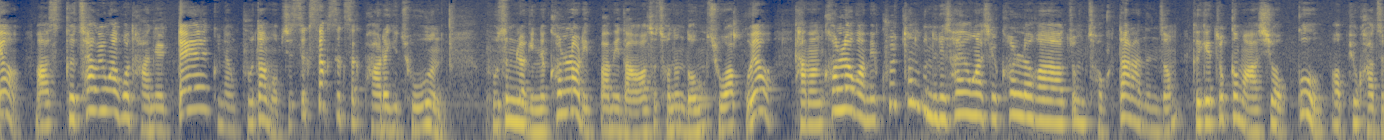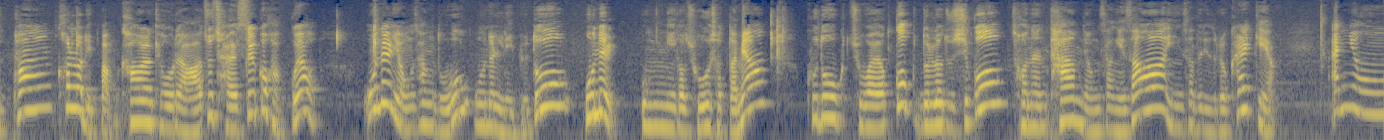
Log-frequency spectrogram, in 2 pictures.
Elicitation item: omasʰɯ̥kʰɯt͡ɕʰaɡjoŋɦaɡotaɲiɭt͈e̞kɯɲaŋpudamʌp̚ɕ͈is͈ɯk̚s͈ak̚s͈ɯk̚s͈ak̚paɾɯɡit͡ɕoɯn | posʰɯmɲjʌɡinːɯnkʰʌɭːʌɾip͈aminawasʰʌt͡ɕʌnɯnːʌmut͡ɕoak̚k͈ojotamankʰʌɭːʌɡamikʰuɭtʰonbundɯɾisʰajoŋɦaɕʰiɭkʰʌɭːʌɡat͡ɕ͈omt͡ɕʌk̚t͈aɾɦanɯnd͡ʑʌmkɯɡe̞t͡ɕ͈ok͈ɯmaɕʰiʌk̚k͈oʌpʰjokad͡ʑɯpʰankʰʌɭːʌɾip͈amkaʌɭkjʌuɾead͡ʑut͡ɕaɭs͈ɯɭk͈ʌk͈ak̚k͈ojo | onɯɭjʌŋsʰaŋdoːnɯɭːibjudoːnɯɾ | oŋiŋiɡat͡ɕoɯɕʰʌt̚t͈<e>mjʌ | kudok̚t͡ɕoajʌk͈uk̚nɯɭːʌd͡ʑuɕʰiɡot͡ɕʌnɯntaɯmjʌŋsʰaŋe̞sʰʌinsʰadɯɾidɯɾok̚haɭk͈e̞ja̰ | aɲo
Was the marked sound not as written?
yes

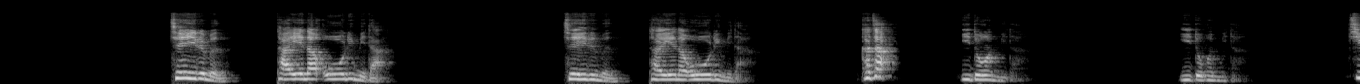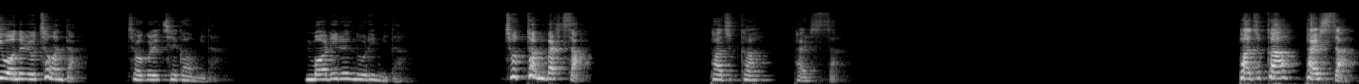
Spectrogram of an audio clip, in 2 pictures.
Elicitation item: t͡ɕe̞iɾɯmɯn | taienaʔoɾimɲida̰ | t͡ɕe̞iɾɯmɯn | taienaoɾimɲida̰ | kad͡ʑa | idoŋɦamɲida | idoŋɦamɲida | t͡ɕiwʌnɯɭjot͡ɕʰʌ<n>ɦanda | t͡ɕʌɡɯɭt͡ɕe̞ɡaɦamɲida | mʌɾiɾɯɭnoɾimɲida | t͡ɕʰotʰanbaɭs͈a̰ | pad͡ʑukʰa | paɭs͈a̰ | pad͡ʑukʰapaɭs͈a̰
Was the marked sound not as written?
yes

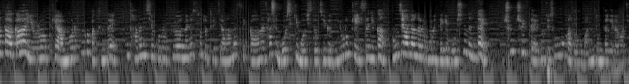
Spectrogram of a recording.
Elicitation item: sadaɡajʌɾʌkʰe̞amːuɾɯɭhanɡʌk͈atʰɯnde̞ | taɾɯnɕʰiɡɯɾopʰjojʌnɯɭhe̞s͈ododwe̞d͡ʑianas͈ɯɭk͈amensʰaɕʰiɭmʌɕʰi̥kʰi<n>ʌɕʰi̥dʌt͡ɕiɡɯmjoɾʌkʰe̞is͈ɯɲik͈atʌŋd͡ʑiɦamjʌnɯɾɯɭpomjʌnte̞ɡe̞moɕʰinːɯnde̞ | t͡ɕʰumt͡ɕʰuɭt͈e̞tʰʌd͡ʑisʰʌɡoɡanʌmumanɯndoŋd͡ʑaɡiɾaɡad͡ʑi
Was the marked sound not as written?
yes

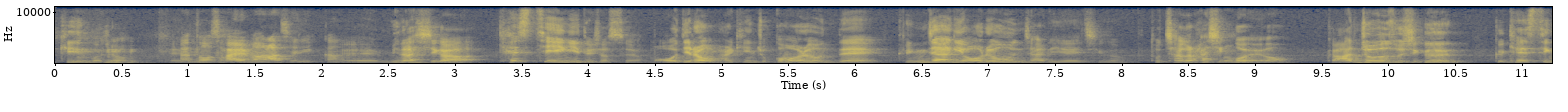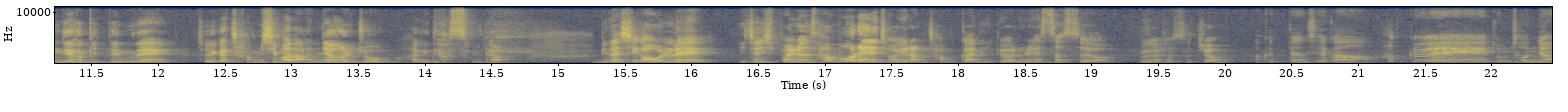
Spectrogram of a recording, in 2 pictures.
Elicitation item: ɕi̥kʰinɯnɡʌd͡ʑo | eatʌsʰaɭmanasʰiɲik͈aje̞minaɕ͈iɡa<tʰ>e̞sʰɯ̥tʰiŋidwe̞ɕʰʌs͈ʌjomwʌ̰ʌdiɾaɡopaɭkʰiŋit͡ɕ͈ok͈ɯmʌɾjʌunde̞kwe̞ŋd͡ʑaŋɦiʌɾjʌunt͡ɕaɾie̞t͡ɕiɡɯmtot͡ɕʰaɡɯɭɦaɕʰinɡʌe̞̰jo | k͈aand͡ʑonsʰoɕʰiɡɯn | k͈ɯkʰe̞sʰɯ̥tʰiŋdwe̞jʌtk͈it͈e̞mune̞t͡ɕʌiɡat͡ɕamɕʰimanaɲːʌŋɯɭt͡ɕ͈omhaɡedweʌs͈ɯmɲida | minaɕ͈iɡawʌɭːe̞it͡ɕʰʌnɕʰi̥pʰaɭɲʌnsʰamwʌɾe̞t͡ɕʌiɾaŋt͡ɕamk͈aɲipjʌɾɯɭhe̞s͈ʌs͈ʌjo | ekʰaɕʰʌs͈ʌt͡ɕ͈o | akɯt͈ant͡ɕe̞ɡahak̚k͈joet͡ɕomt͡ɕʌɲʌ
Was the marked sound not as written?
yes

